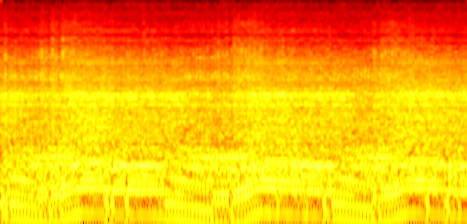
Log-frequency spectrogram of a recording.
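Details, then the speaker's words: Snowblower small engine started with one pull after carburetor cleaning and bending a part near the hot exhaust to fix surging: holds one steady, even drone with no rise and fall in speed. Surging fixed; normal steady running. "so i got the engine surging figured out and now it's on to the belts"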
